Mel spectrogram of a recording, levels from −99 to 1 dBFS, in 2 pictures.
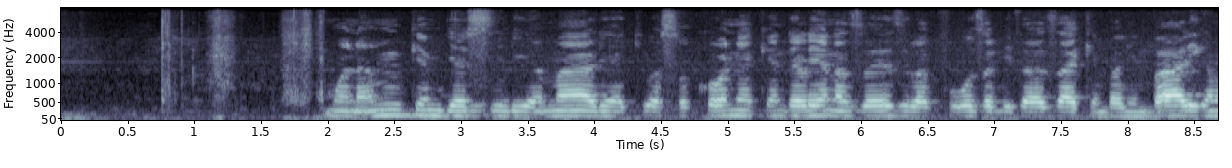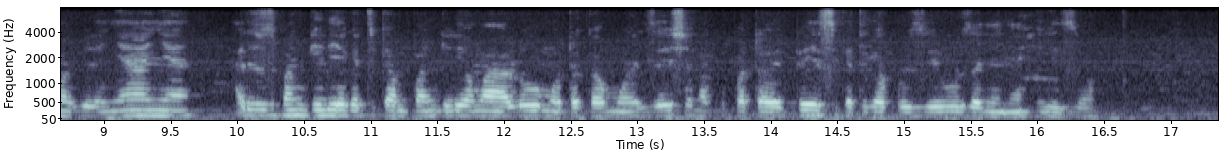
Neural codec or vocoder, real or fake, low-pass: vocoder, 44.1 kHz, 128 mel bands every 256 samples, BigVGAN v2; fake; 7.2 kHz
